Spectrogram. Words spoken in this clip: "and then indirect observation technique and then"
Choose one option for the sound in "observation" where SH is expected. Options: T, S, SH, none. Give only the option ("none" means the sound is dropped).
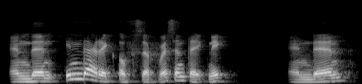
S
